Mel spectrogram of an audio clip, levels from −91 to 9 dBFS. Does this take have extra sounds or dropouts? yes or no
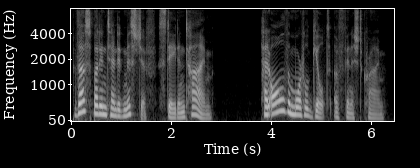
no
